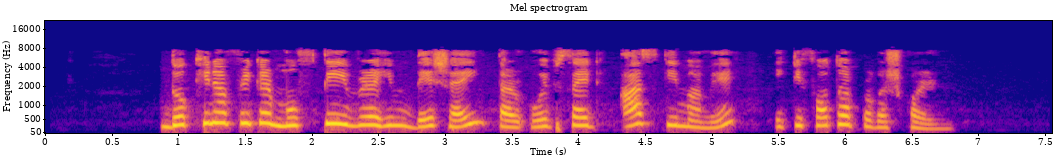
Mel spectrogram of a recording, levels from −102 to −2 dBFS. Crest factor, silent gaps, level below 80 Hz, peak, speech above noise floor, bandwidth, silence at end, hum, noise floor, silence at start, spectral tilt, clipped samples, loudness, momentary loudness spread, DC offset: 16 dB; none; -60 dBFS; -2 dBFS; 64 dB; 8 kHz; 0.8 s; none; -80 dBFS; 0.85 s; -3.5 dB/octave; under 0.1%; -16 LUFS; 11 LU; under 0.1%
